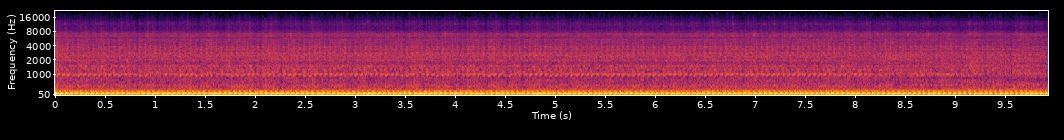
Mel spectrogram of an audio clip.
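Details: 2007 Polaris Sportsman 800 ATV, new with 15 hours: deep steady idle with an even clatter of about three taps per second from the right side of the engine; some say the oil pump (normal), others suspect the water pump; cause unconfirmed.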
